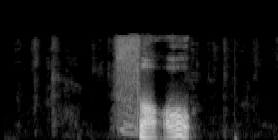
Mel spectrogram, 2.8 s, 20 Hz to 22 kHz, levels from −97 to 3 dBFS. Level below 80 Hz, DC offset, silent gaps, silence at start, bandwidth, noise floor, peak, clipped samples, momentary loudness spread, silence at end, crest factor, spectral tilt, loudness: -68 dBFS; under 0.1%; none; 1.15 s; 8.2 kHz; -75 dBFS; -8 dBFS; under 0.1%; 17 LU; 0.9 s; 20 dB; -7 dB/octave; -24 LUFS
